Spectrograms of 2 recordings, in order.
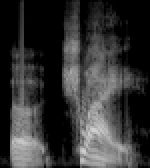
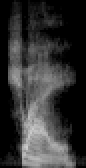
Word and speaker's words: Twi: It's spelled T-W-I, and the pronunciation guide suggests calling it Chwai, C-H-W-A-Y, Chwai, T-W-I.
